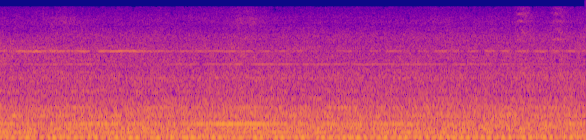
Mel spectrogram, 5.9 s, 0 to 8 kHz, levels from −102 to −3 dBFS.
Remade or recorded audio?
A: remade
